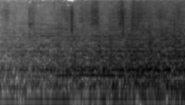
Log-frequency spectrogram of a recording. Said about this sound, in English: Back in the truck and further along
